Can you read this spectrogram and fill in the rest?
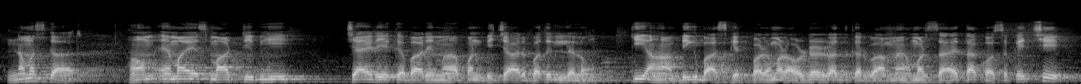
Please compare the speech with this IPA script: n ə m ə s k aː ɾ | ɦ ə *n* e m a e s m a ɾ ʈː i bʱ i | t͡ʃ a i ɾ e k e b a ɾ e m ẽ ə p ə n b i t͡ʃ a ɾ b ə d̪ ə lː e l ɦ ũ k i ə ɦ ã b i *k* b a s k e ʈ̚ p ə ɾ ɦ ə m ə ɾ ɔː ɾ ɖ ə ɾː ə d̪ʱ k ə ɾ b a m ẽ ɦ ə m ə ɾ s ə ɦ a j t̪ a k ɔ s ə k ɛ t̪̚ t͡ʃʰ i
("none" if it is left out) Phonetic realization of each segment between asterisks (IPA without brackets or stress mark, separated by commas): m, ɡ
